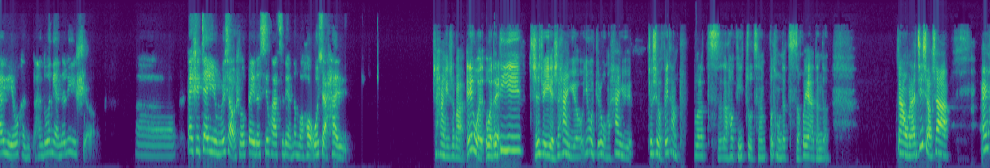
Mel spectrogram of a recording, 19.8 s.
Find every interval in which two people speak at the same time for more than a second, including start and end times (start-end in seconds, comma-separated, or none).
none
